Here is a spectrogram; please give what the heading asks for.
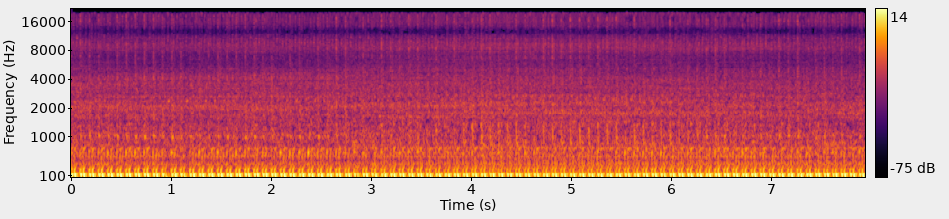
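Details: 2025 Yamaha MT-07 at 9500 km, idling: a fast, fairly even mechanical clatter rides over the firing beat, a noisy top end. The cause is not pinned down.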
